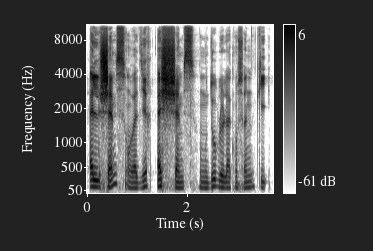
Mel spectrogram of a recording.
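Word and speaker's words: الشمس: Le de l'article el, représentant le, la ou les, ne se prononce pas si le mot qu'il définit commence par une lettre solaire.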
